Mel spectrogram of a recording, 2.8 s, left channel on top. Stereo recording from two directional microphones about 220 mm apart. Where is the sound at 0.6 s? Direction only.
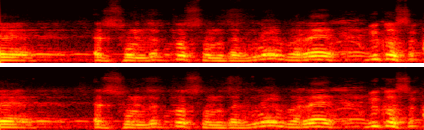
15° right (ahead or behind).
